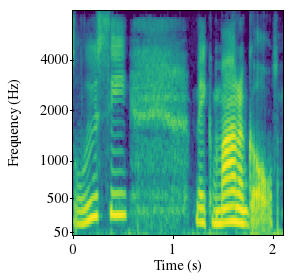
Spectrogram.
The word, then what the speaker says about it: Luci McMonagle: And so I'm really excited to be talking to my guest, and her name is Lucy McMonagle.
